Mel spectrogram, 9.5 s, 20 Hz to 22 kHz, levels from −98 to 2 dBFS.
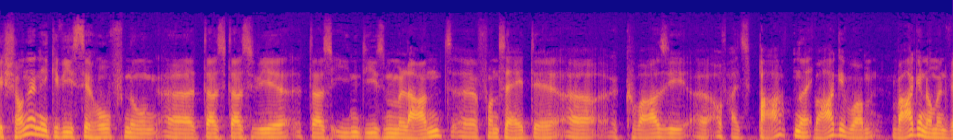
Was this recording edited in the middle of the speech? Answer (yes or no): yes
